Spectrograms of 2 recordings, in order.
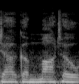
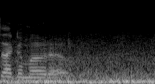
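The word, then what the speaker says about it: Agamotto: fainter by the great agato will bring her back to us it's pronounced aamot writers and coachers please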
